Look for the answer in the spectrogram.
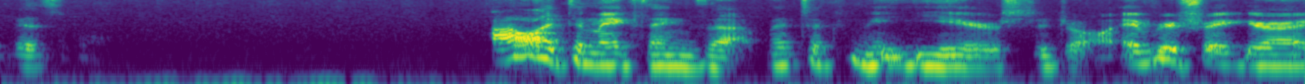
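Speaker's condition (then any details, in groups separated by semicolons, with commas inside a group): Parkinson's disease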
